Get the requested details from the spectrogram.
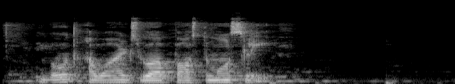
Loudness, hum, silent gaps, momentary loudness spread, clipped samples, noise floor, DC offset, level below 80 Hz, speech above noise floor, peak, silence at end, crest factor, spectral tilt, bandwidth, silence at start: -18 LUFS; none; none; 18 LU; under 0.1%; -58 dBFS; under 0.1%; -46 dBFS; 39 dB; -2 dBFS; 0.65 s; 18 dB; -4 dB/octave; 9.6 kHz; 0.05 s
